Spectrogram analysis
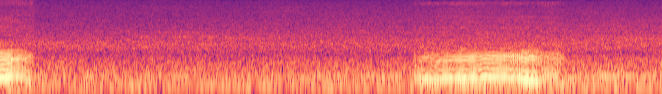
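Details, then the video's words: A female Poodle sleeping after a day of activity at a small country property gives one drawn-out nasal snore of about a second and a half, with the tail of an earlier one at the start, in a quiet indoor setting. "Cadela Poodle ronca - cachorro Poodle roncando"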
